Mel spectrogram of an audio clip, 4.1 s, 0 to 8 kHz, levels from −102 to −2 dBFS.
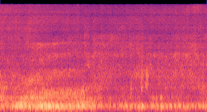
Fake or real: fake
